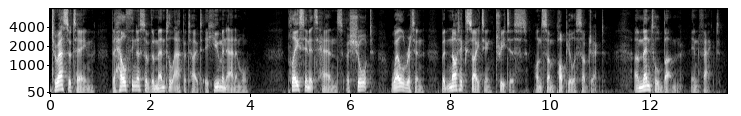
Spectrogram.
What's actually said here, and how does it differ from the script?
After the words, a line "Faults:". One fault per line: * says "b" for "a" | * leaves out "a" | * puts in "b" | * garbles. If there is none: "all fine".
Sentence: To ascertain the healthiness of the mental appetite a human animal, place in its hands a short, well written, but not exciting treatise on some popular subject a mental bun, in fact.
To ascertain the healthiness of the mental appetite a human animal, place in its hands a short, well written, but not exciting treatise on some popular subject a mental bun, in fact.
Faults:
all fine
